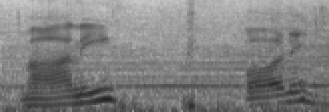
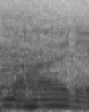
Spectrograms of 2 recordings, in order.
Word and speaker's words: Mahoney: currently in P2, and Joe Mahoney, or Mahoney, is it? Marnie? No, it's Joe Mahoney, I'm telling you. That's how his name's pronounced.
